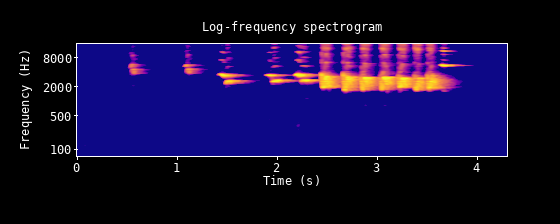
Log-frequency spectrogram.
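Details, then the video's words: Common nightingale (bulbul hazar dastan) singing two thin high notes, then clear whistles, then a fast rattling trill of about eight pulses, ending on a sharp high note. "Bul bul hazar dastan singing toons Bird"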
